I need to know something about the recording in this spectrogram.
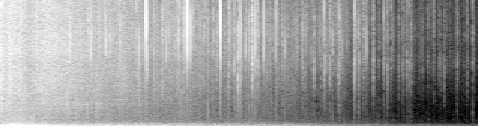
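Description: A loud whoosh of fire roars and slowly fades away.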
